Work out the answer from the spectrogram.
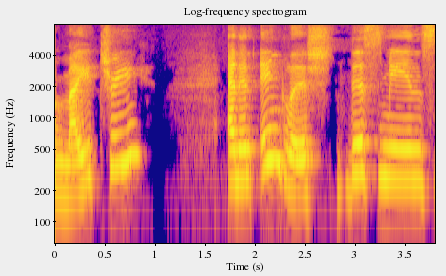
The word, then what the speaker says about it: Maitri: The Sanskrit pronunciation is Maitri or Maitri.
